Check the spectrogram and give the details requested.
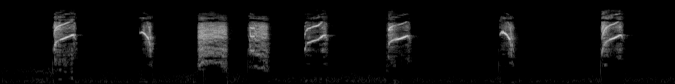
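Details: Calls of a black drongo: eight brief bursts, mostly bright twisting double whistles with two harsh buzzy rasps mixed in, roughly one every half to one second against silence.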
